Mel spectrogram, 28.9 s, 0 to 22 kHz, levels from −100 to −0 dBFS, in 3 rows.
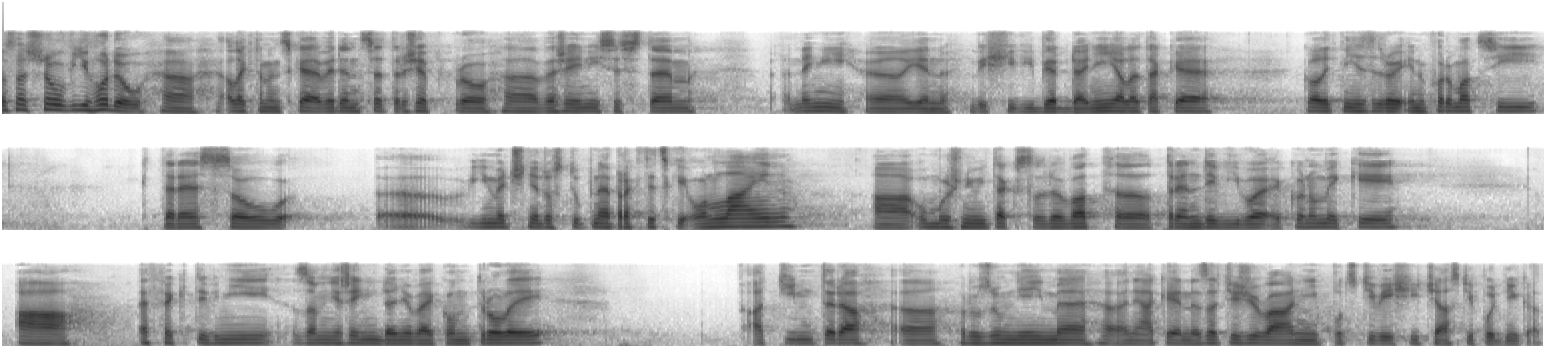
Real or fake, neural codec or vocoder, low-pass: fake; codec, 16 kHz, 2 kbps, X-Codec, WavLM features, trained on Multilingual LibriSpeech; 7.2 kHz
